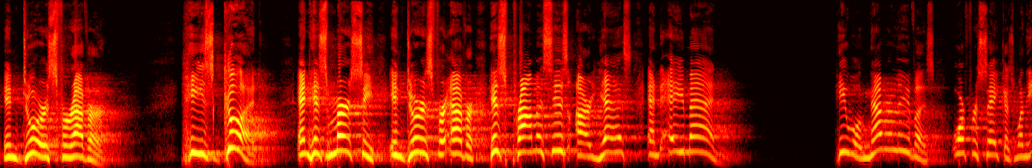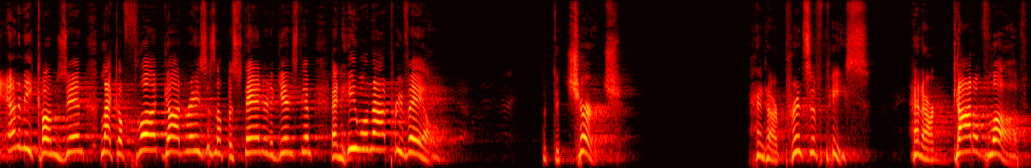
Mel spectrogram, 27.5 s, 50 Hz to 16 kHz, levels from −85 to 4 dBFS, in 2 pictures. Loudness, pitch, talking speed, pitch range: -22 LUFS, 295 Hz, 120 wpm, 250-325 Hz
